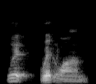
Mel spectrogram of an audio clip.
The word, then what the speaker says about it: Whitwam: Charles Whitwam, is that how I pronounce it? – Whitwam. – Yep.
